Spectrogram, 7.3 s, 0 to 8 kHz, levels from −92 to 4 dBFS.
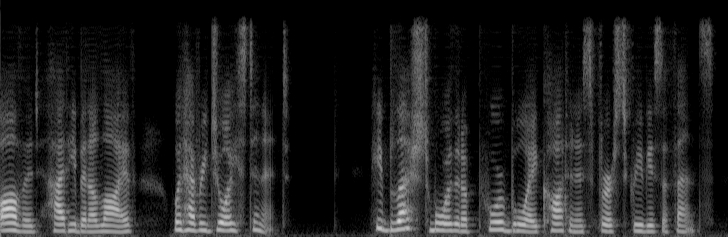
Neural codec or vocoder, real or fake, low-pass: codec, 16 kHz, about 1 kbps, DyCAST, with the encoder's durations; fake; 7.2 kHz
